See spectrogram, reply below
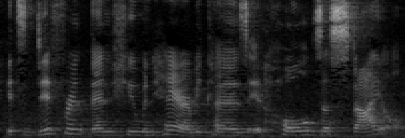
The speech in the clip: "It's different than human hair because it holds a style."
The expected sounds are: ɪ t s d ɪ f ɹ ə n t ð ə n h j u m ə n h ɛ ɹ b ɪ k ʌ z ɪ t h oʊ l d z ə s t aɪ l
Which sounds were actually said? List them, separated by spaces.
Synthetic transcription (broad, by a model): ɪ t s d ɪ f ɹ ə n ð ə n h j u m ə n h ɛ ɹ b ɪ k ʌ z ɪ t h oʊ l d z ə s t aɪ l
